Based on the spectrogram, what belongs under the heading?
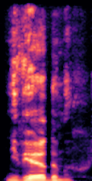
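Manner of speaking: ordinary delivery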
